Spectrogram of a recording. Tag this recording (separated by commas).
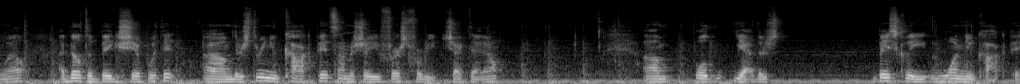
Speech, Music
